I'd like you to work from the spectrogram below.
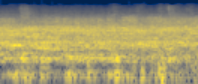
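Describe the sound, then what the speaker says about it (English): A crowd in a wrestling video game roars and chants in a dense, steady wall of cheering, loud and unbroken from start to finish. "the crowd that is left, chanting for Samoa Joe"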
